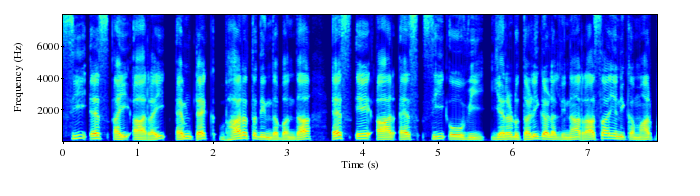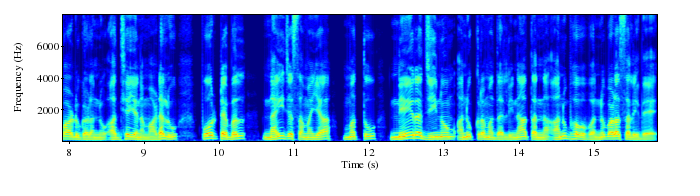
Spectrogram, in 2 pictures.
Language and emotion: Kannada, neutral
